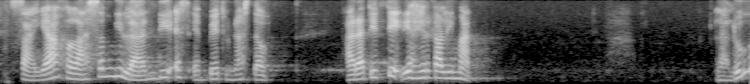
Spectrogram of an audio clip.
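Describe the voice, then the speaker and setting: A woman teacher with a breathy, husky voice gives an online class lesson. She explains patiently and repeats each example. A long hall reverb trails after her words. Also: medium pitch.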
